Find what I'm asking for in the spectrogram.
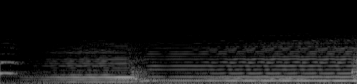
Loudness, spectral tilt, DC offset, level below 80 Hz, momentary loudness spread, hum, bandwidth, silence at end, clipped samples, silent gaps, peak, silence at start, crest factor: -38 LUFS; -9.5 dB/octave; under 0.1%; -54 dBFS; 9 LU; none; 5.2 kHz; 0 s; under 0.1%; none; -24 dBFS; 0 s; 14 dB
